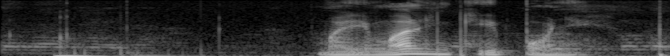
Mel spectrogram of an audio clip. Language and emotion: Russian, neutral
